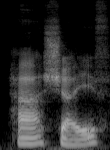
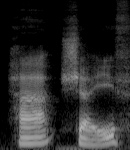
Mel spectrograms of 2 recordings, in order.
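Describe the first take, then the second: Both takes have the same delivery.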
